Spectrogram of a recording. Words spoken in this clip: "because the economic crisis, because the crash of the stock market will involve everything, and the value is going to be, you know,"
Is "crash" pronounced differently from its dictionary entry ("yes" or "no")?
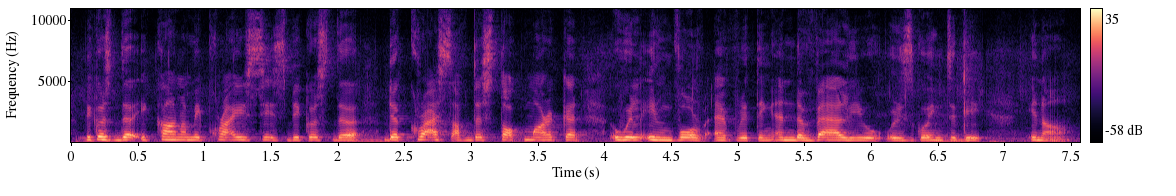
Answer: yes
